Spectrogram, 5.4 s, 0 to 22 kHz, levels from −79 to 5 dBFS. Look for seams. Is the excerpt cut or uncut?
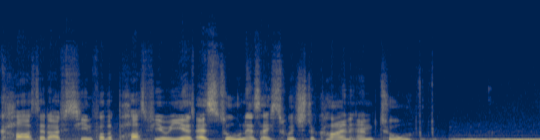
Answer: cut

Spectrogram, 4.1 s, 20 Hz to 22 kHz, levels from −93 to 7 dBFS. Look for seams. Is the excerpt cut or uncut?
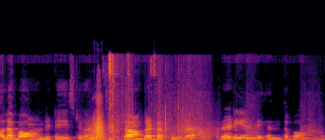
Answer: cut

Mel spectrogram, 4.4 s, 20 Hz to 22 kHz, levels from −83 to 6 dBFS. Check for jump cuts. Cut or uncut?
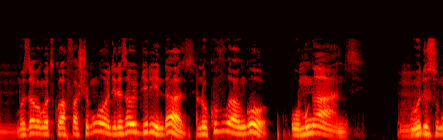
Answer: cut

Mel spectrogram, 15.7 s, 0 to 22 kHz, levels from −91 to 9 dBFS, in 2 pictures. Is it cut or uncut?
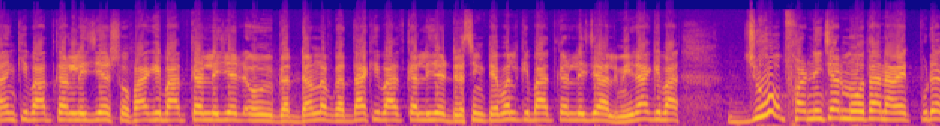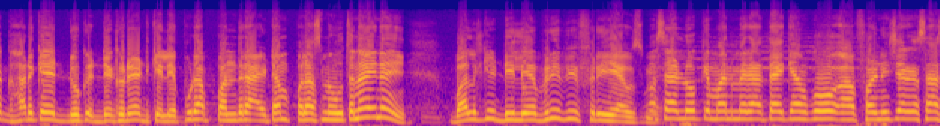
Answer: cut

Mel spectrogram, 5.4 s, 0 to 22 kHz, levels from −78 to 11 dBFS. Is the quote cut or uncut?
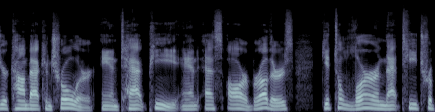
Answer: uncut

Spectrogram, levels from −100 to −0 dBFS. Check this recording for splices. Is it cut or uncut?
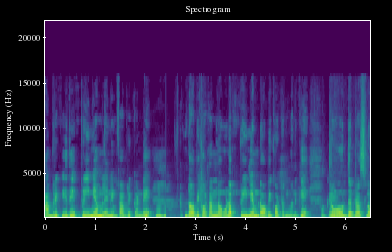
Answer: cut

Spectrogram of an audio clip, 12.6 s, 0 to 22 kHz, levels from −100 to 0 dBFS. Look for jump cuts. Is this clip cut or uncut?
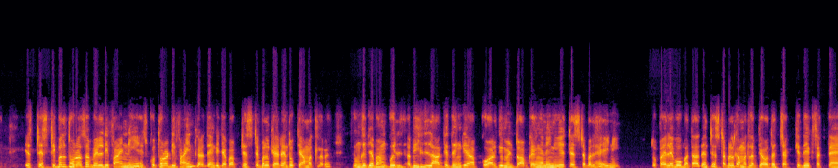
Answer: uncut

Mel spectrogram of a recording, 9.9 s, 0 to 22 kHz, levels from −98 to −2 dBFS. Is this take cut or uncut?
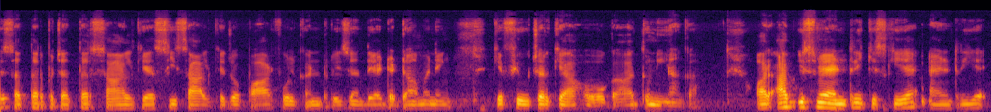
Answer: uncut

